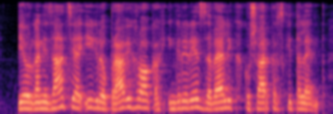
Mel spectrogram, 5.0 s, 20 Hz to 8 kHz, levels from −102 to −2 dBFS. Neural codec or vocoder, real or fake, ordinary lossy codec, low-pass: none; real; AAC, 48 kbps; 7.2 kHz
